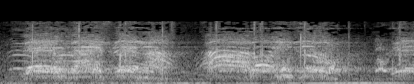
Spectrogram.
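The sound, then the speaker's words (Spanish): A large crowd of protesters shouts together in loud, surging waves, voices rising and falling in rhythmic bursts like chanted slogans, with a steady roar of many people underneath. “En los gritos de los manifestantes y en las reflexiones a voz más baja no faltaron las críticas a las empresas multinacionales del mundo rico y a la existencia de la deuda externa.”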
